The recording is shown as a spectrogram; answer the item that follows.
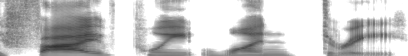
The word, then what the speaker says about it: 5.13: And something that I found fascinating about you is that you climbed a 5.13 while pregnant.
